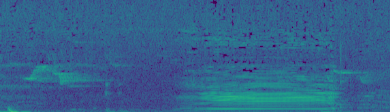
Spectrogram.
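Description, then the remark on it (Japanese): A cow gives one long, loud moo lasting over a second, with a steady droning tone and a rough edge. A few brief thumps and faint background noise come before it. “はい、ちょっと牛の鳴き声で出迎えさせていただいております。”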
